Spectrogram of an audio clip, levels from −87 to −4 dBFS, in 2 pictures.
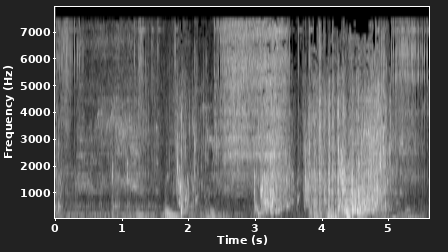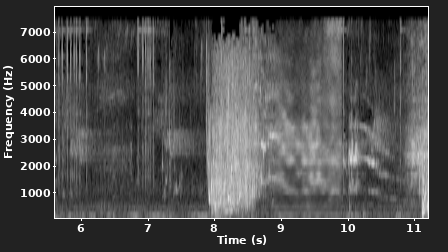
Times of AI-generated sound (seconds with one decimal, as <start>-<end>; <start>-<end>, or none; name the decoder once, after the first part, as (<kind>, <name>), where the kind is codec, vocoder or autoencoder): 8.9-9.9 (vocoder, Vocos)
